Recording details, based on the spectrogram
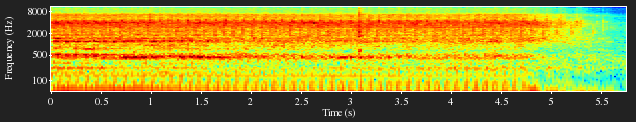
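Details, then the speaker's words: Manual-swapped Mk4 on first start, started by jumping the starter since ignition isn't powering it: fast even ticking about 210 a minute over the running engine, fading at shutoff; loud top end with plenty of oil, cause unclear; owner also suspects exhaust leak. "but I will say the top end was very loud very loud"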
